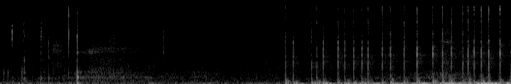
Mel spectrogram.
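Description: Fingernails tap and scratch the cover and spine of a paperback book held in both hands, its back cover with a barcode showing. Sparse soft clicks and a faint scratching come first, then from about 2.8 seconds a denser run of quick, dry taps with low thuds and a bright click edge.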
